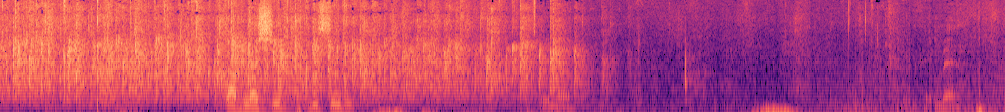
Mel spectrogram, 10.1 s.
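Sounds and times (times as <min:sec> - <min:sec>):
audience applauding in welcome: 0:00.0 - 0:06.4
speech: 0:02.2 - 0:03.8.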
